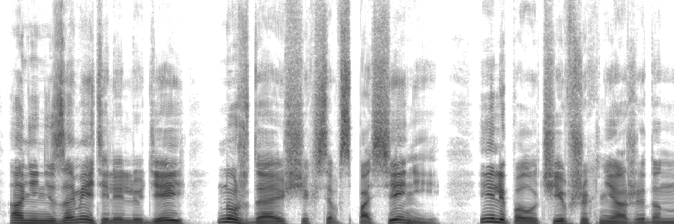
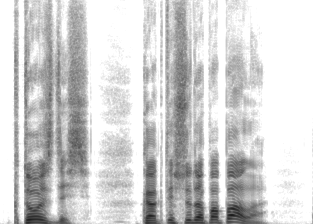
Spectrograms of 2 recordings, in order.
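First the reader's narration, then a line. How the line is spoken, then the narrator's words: Startled exclamation. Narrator (Russian): воскликнул Валера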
